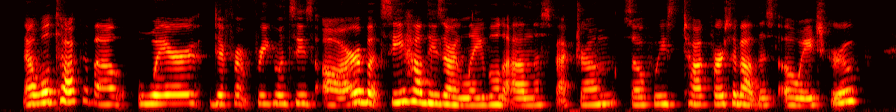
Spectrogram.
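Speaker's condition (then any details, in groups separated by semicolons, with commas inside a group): No condition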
